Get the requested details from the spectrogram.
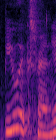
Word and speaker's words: Bewick's Wren: And, for example, we have Bewick's Wren. Am I saying that right? – Bewick's Wren, yeah.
